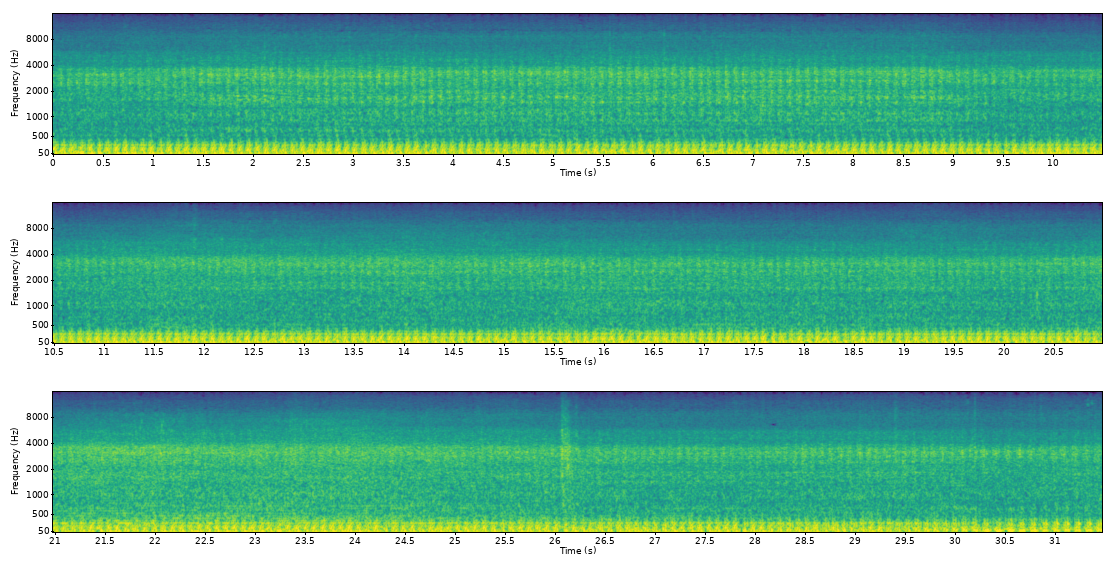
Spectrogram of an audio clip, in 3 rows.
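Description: Kawasaki Ninja 400's parallel-twin engine idling steadily at a constant pitch while the bike is stopped in traffic.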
